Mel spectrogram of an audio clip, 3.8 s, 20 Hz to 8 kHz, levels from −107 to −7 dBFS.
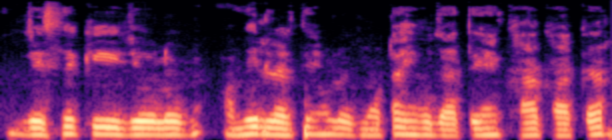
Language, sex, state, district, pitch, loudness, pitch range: Hindi, male, Chhattisgarh, Balrampur, 145 Hz, -18 LUFS, 135-155 Hz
